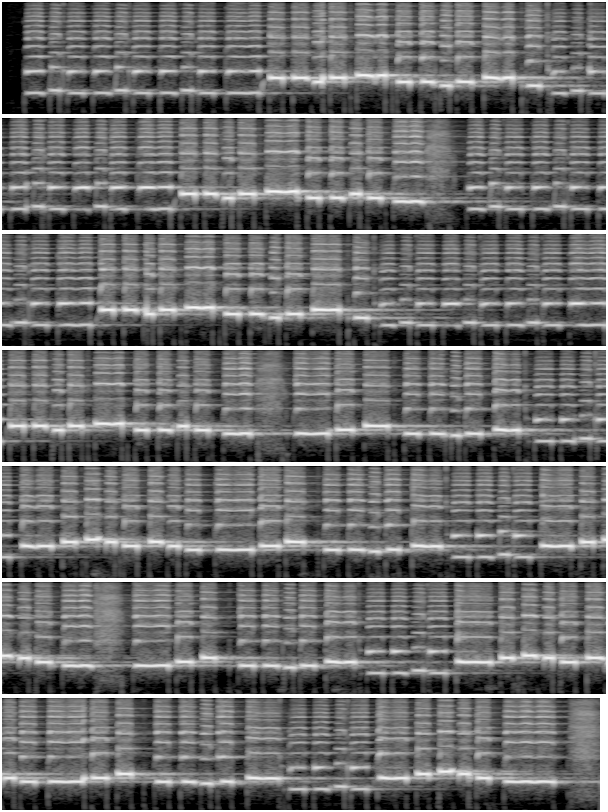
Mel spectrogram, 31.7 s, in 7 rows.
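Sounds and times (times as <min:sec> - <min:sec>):
traditional Galician whistle music: 0:00.2 - 0:31.6.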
